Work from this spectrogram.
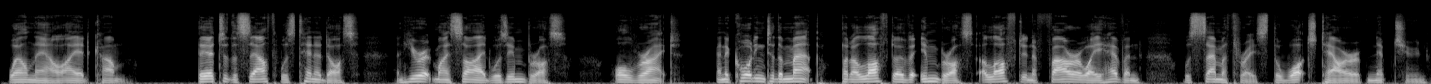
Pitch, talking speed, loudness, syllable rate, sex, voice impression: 105 Hz, 175 wpm, -19 LUFS, 5.3 syllables/s, male, masculine, adult-like, slightly clear, cool, intellectual, slightly refreshing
